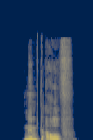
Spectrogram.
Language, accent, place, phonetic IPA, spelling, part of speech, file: German, Germany, Berlin, [nɪmt ˈaʊ̯f], nimmt auf, verb, De-nimmt auf.ogg
- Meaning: third-person singular present of aufnehmen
